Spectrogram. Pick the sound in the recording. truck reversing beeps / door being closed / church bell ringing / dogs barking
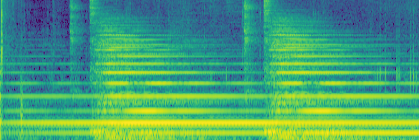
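church bell ringing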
